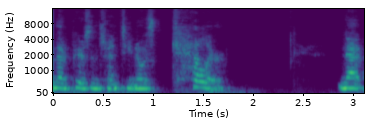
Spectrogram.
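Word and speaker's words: Cheller: Now that's not pronounced chiller or schiller. C in Italian is C like K. So C H E L L E R in Italian is Keller Keller, however they would say it with the accent.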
